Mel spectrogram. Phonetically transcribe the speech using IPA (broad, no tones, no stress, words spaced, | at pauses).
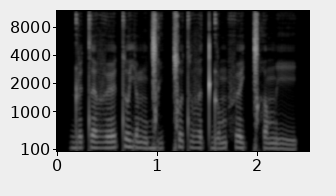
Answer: ɖøtɛvø tujømɡ͡ǀi ǀutvɛtɖom føjǀʰʌmi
